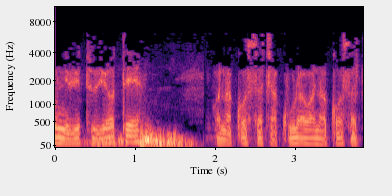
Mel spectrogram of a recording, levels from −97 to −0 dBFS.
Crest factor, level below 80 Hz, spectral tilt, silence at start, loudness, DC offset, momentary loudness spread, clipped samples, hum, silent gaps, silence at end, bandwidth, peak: 16 dB; -32 dBFS; -7.5 dB/octave; 0 s; -22 LUFS; under 0.1%; 9 LU; under 0.1%; none; none; 0.05 s; 6.4 kHz; -4 dBFS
